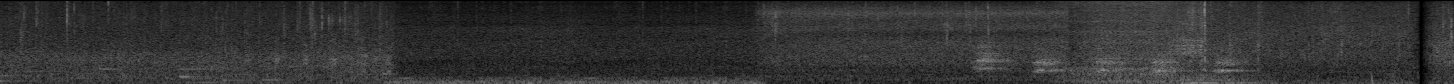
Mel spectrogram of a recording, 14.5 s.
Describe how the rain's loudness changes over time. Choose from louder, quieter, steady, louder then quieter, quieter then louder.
steady.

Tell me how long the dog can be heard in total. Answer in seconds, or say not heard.
5 s.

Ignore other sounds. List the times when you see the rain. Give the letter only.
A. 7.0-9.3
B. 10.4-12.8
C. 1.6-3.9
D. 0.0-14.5
D.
